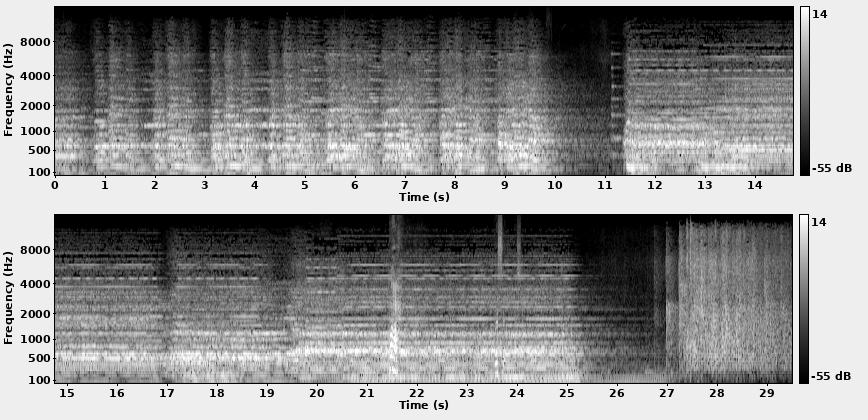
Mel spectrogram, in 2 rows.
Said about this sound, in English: I want you to listen to this recording of one of the most religious things in the world, the Hallelujah Chorus. It's just the ending, but listen. Beautiful, isn't it? Imagine a 200-person choir.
